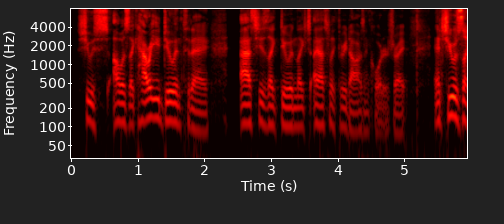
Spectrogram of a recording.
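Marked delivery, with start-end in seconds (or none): none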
